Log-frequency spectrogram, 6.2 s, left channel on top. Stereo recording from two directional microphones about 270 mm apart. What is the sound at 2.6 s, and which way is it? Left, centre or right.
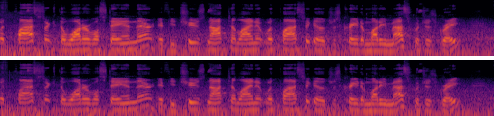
Speech, left.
